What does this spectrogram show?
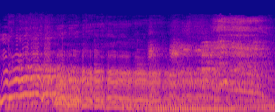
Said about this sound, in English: And the horse silhouette, that must be the robot horse, yeah? I think you're right. Oh, there goes the screen. Good God. Robot horse.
